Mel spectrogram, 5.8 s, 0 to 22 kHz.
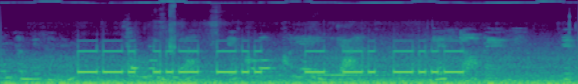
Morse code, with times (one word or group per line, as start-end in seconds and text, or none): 0.8-2.6 GUD
3.0-4.6 TNX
